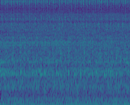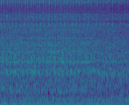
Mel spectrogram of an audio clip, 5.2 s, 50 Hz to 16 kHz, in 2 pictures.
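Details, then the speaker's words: Honda Fit GD3 petrol engine idling after a valve adjustment, with a steady knock of about three beats a second plus a tick, still present after revs; owner suspects rod knock, not confirmed. "All right, so definitely some sort of knock still. I don't know if it's just Honda noises."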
